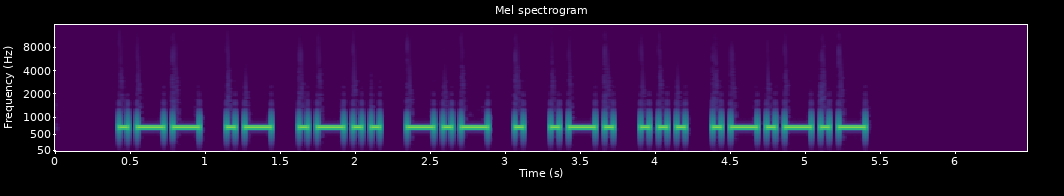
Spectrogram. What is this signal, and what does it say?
Morse code, heard as a keyed tone, about 20 wpm, 700 Hz. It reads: WALKERS.
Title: Pangram Challenge v2 - 20wpm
